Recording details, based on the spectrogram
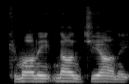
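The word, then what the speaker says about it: Kumail Nanjiani: That's how you pronounce his name. Kumani Nanjiani.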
